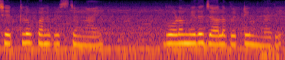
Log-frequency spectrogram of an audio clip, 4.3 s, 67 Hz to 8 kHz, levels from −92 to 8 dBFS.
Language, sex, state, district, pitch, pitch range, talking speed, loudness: Telugu, female, Telangana, Mahabubabad, 245 Hz, 235-255 Hz, 100 wpm, -15 LUFS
